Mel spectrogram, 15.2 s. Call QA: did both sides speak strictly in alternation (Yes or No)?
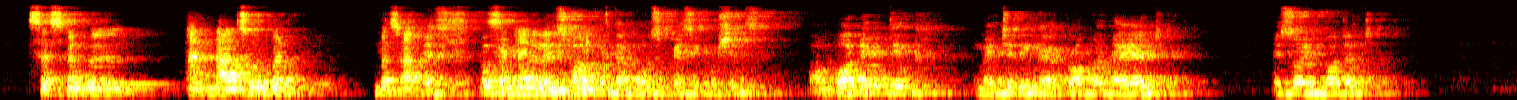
No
